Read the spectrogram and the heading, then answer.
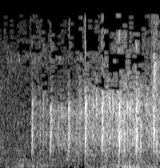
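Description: A slow, steady golf clap: about eight or nine soft, even handclaps at a regular pace, with no voices.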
